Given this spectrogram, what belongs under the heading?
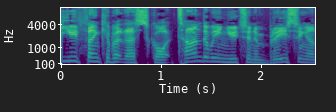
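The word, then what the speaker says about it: Thandiwe: I like the fact that she's claimed back the W. So now she's just got a lot of people mispronouncing two parts of her name. You know, Fand away. All right, Fand away.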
